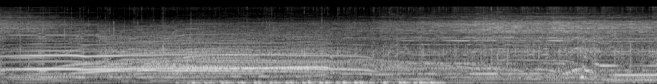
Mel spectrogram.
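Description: Live band playing loudly through a PA system, with a crowd cheering and whooping over it in many overlapping voices.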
